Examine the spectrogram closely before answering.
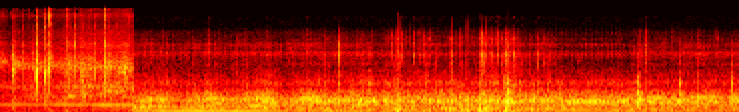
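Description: Wind buffets a microphone.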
